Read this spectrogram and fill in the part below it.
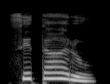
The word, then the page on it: ಸಿತಾರು: sitāru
